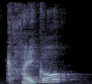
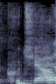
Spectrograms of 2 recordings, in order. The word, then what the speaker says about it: Keuchel: Did you know his name is actually Dallas Keuchel? Can you believe that's Keuchel? I actually thought it was Kuchel.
